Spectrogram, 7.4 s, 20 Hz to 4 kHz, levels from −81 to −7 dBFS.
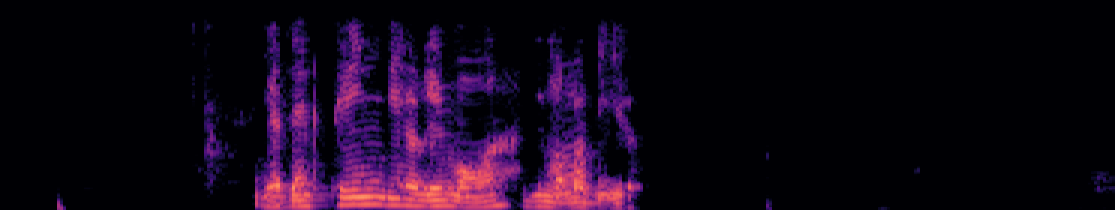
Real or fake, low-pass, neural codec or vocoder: fake; 3.6 kHz; codec, 44.1 kHz, 3.4 kbps, Pupu-Codec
